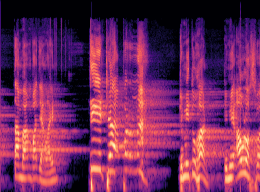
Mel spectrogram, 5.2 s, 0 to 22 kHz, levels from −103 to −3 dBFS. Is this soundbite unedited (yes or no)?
yes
